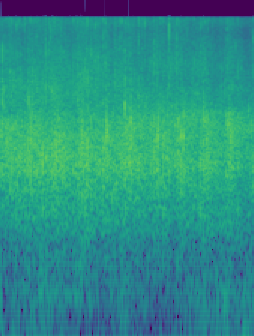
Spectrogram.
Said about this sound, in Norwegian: Gi henne en stor applaus.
